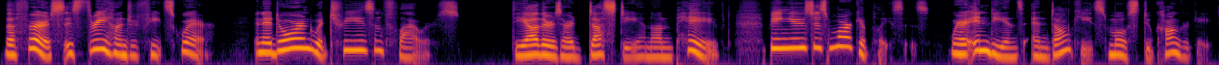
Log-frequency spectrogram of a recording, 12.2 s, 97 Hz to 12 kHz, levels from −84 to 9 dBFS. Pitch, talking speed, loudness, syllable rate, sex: 245 Hz, 150 wpm, -19 LUFS, 4.7 syllables/s, female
